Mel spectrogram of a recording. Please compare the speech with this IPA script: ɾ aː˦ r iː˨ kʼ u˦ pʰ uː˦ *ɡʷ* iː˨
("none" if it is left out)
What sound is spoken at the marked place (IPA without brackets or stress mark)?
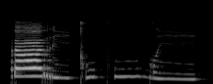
ɡʷ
